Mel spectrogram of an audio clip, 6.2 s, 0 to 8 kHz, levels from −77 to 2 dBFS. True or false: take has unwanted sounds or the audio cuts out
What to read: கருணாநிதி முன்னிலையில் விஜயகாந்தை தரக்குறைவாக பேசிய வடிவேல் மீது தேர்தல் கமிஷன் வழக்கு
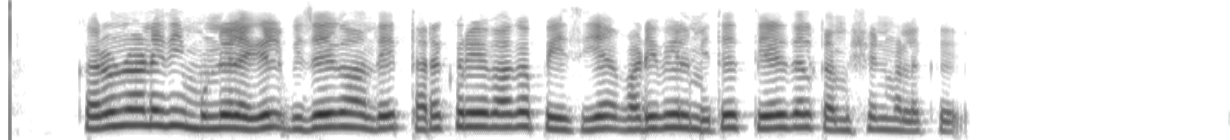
false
